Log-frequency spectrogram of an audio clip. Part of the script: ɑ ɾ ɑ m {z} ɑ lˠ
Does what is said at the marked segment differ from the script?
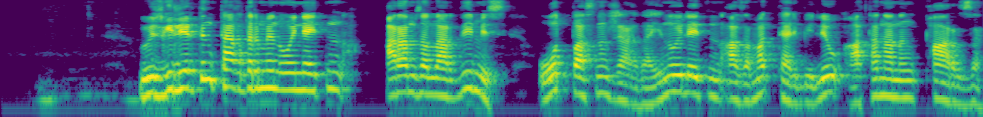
no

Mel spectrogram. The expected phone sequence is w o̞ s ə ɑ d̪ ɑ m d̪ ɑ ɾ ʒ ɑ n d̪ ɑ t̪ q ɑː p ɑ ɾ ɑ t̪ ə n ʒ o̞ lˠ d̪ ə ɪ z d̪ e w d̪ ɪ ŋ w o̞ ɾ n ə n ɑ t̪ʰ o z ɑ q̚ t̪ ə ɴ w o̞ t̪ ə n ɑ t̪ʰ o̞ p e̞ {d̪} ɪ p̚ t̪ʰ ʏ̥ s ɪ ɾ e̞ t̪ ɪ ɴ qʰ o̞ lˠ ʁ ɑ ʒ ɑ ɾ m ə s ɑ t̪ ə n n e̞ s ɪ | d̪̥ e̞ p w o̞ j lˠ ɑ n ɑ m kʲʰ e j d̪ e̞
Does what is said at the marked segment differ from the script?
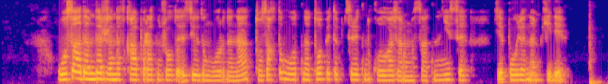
yes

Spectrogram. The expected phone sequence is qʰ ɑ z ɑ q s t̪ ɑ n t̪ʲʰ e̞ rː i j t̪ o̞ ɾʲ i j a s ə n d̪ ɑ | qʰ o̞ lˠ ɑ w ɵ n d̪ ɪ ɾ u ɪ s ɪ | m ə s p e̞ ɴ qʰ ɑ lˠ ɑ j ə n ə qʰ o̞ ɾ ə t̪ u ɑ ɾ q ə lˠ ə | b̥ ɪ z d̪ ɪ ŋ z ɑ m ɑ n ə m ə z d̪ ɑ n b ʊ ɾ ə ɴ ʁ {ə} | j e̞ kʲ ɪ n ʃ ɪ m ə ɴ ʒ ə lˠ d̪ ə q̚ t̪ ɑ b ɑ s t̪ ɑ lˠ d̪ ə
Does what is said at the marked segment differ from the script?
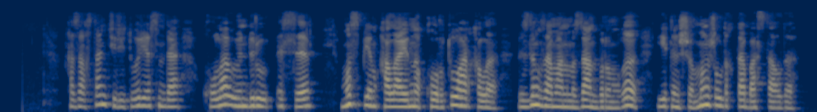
no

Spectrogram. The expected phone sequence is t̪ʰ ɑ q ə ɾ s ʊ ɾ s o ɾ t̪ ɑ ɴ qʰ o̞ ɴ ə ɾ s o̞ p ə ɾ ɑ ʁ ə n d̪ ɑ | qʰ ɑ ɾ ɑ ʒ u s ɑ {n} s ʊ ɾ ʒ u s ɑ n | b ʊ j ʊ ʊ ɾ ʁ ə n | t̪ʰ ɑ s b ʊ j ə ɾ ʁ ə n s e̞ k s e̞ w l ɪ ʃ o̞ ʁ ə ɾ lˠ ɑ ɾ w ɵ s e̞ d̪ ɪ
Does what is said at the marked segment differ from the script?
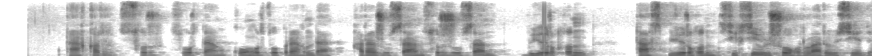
no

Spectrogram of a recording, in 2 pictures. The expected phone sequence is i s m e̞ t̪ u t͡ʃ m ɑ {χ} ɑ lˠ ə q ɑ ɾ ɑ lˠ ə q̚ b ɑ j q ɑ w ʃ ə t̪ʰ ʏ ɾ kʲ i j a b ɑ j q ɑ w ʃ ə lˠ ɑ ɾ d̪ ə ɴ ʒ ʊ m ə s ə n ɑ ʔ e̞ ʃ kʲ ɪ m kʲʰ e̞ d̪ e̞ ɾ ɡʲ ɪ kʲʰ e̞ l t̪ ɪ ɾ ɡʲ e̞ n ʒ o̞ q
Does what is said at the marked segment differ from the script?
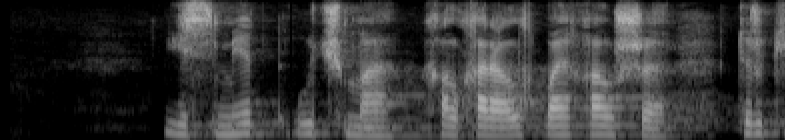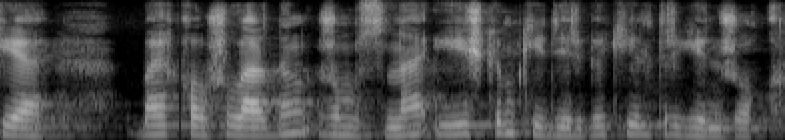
no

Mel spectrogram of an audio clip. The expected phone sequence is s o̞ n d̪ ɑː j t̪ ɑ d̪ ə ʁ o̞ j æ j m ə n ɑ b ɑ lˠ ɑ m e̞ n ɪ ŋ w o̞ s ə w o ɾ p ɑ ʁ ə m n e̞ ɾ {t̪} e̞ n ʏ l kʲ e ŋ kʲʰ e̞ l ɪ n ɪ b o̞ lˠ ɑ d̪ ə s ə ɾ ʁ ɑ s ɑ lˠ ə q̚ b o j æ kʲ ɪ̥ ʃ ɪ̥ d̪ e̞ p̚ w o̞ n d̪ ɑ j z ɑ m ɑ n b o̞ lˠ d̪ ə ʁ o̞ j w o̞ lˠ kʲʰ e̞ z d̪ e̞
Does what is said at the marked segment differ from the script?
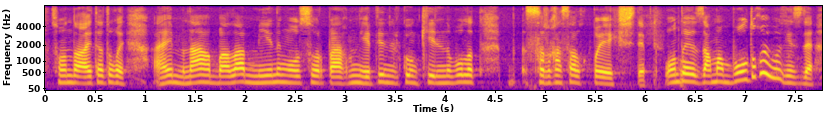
no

